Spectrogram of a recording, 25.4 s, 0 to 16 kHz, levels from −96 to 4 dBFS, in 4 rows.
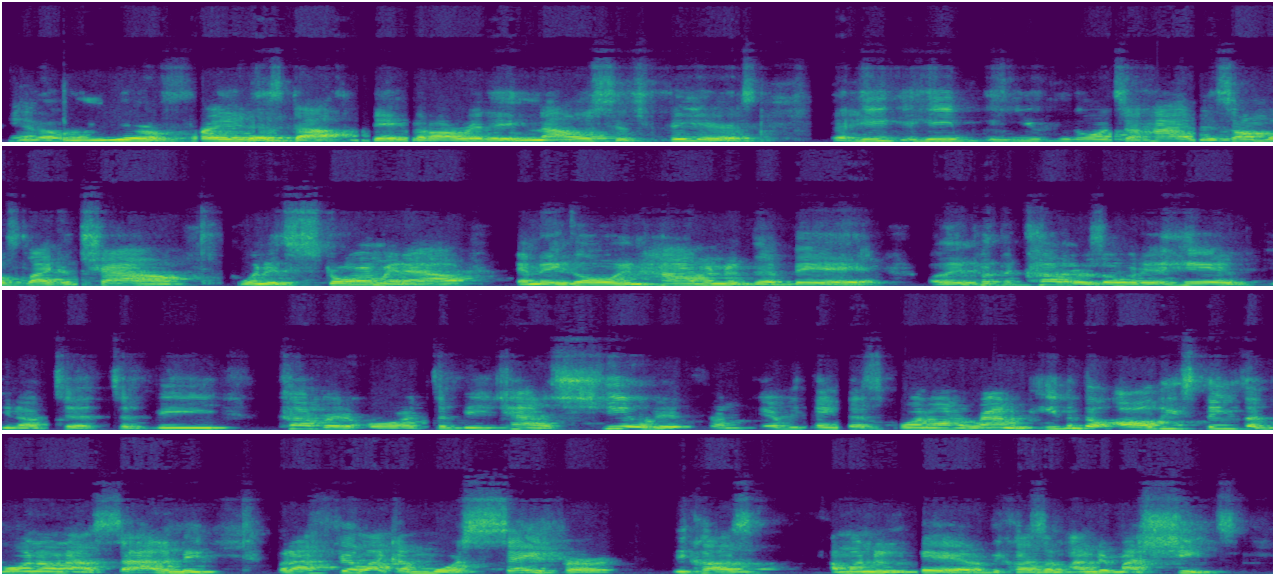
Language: English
